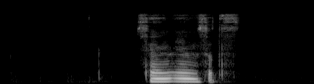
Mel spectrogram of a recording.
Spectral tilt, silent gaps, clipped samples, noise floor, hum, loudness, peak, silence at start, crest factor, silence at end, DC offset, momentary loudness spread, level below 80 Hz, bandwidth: -6.5 dB/octave; none; under 0.1%; -70 dBFS; none; -23 LUFS; -12 dBFS; 1.4 s; 16 dB; 0.8 s; under 0.1%; 21 LU; -72 dBFS; 11.5 kHz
